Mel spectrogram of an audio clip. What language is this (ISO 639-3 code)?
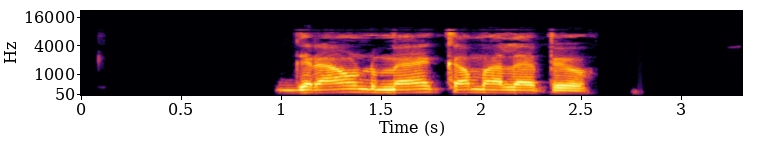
mki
